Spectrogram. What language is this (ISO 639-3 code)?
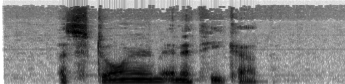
eng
